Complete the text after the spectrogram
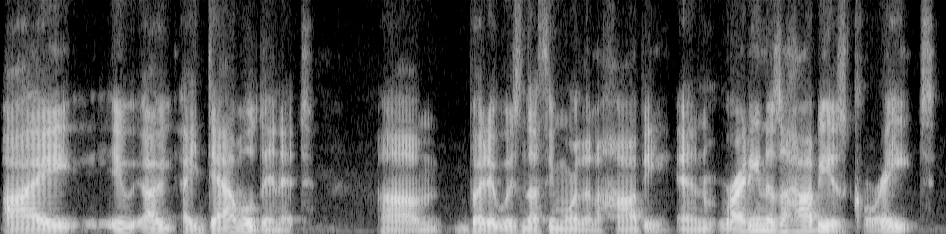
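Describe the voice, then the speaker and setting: A man's voice: fairly low pitch, a bit bright. A man co-hosting a podcast, talking reflectively in an earnest, emphatic, self-critical way. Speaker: podcast co-host and writer.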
